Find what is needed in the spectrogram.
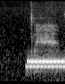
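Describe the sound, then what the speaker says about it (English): A telephone rings in a room where someone is embroidering quilt blocks: a steady electronic ring tone starts abruptly, stays loud and continuous, and has no talking over it. "the phone's going to ring and I can't get to it"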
